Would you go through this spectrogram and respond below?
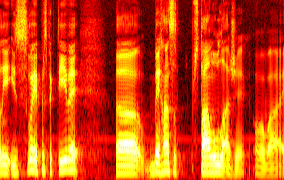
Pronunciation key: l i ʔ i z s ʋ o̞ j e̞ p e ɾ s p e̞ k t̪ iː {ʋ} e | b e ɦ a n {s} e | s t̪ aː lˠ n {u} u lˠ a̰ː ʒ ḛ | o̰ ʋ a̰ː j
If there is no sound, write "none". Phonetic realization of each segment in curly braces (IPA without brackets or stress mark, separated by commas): ʋ, s, o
